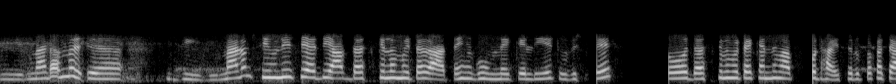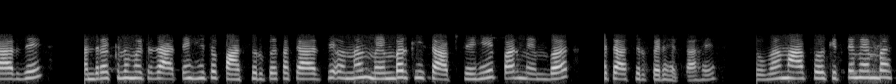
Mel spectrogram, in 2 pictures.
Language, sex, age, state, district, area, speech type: Hindi, female, 30-45, Madhya Pradesh, Seoni, urban, conversation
